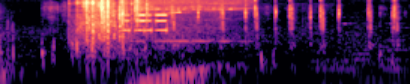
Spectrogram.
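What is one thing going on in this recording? An electronic keypad beeps as a code is typed in.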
